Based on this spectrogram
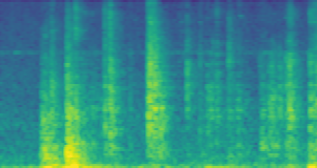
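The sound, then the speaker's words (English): A front door being opened: a short run of knocks, rattles and clicks from the latch and handle, with a firmer clunk at the end and no voices. “I think there's someone at the door, Mom. Shall I get it?”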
